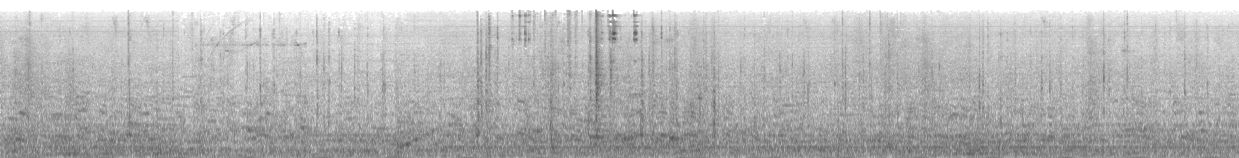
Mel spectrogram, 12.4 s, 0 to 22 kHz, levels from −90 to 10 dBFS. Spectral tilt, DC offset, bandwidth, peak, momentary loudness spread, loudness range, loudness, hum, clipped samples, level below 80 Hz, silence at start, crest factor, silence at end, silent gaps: -3.5 dB/octave; 0.2%; 17 kHz; -2 dBFS; 8 LU; 7 LU; -32 LUFS; none; under 0.1%; -50 dBFS; 0 s; 30 dB; 0 s; none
